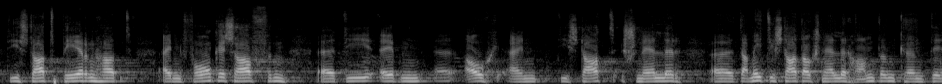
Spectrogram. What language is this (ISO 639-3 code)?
gsw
